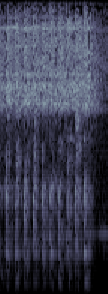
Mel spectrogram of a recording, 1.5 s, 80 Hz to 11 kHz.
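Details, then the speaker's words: 2014 Chevrolet Cruze LT 1.4L turbo with intermittent stalling and no codes, starting fluid sprayed in: starter cranks in quick even pulses, about eight a second, but never catches; loss of ignition control suspected. Crank, no start. "all right she is still I crank no start her a little little Huffy Huffy maybe put they stuck up in there give her a little little something to Puff"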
